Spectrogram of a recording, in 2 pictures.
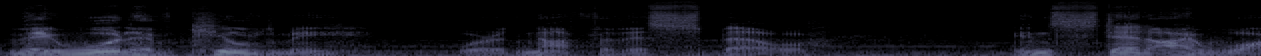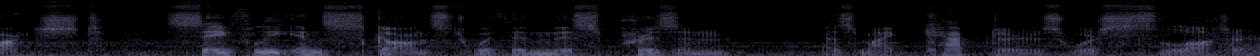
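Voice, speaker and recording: A man's voice: low-pitched, fairly bright tone. An actor playing an ancient imprisoned orc in a fantasy game, bitter and lovelorn, telling his tale in solemn, archaic, theatrical speech. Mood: grave. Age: old. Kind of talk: dramatic fantasy game dialogue.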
